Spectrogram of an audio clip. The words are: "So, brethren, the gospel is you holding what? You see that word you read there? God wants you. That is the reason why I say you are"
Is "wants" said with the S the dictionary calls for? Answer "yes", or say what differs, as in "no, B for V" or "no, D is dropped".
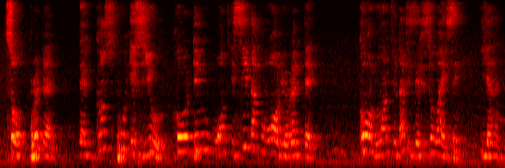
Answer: no, S is dropped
